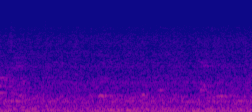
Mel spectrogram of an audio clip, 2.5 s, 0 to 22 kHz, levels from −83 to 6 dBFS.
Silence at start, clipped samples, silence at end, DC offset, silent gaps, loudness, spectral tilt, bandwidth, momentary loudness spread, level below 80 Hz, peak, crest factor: 0 s; under 0.1%; 0 s; under 0.1%; none; -51 LUFS; -5.5 dB/octave; 11.5 kHz; 2 LU; -56 dBFS; -36 dBFS; 14 dB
